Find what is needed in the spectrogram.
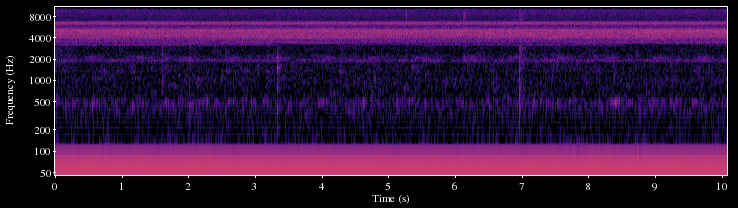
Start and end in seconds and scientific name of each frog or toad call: none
